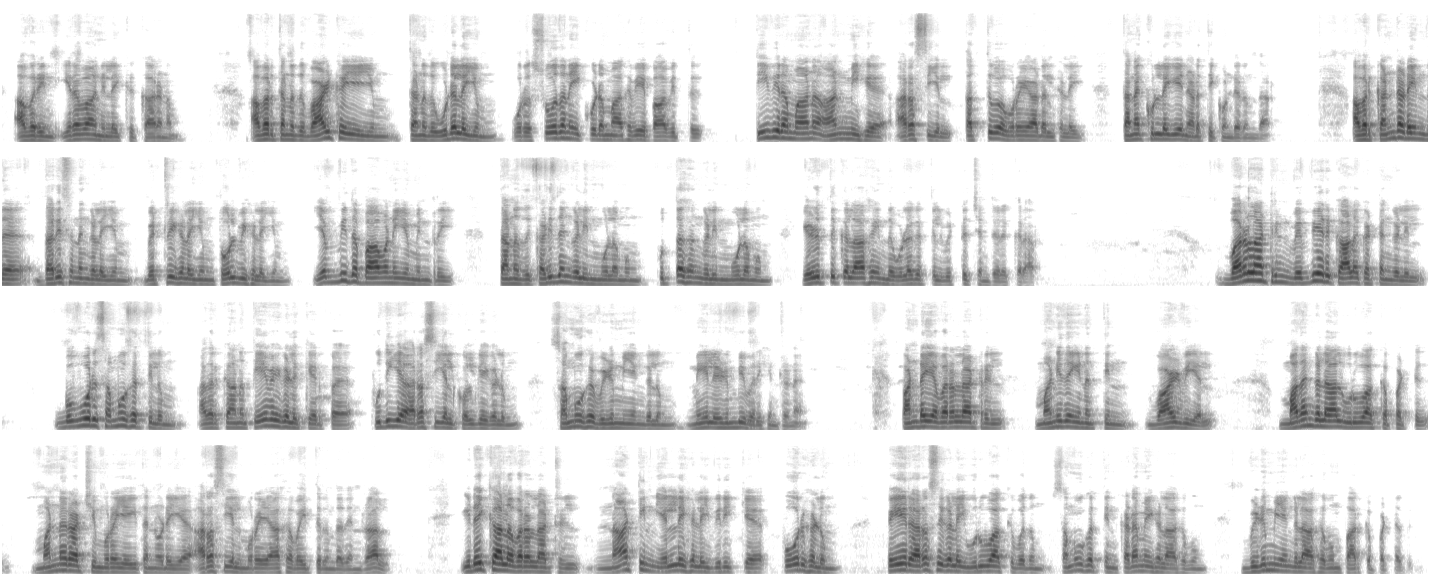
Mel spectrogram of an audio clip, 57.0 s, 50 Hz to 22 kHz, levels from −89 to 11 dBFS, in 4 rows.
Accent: native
